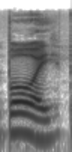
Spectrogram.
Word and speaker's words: buoy: And it's called The Boy, but it's spelled B-U-O-Y.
